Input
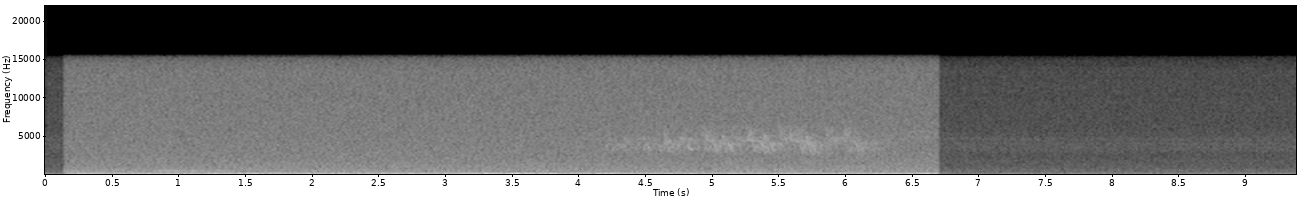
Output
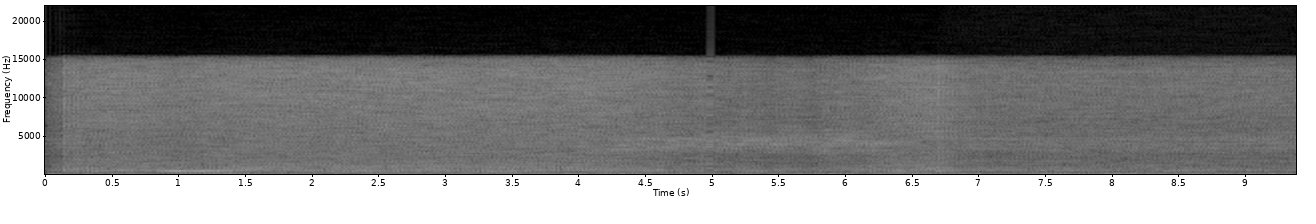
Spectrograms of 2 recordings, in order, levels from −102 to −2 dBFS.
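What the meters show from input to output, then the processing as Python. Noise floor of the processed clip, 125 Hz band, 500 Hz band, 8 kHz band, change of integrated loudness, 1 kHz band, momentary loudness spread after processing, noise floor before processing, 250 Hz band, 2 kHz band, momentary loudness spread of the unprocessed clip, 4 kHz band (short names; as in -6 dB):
-44 dBFS, -24.5 dB, -10.0 dB, -3.0 dB, -8.0 dB, -9.0 dB, 4 LU, -50 dBFS, -23.0 dB, -9.0 dB, 20 LU, -8.0 dB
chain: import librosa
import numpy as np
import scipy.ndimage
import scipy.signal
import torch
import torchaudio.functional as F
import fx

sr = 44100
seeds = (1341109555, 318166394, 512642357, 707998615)

y = scipy.signal.sosfilt(scipy.signal.butter(8, 410.0, 'highpass', fs=sr, output='sos'), x)
y = fx.high_shelf(y, sr, hz=6700.0, db=11.5)
y = fx.over_compress(y, sr, threshold_db=-35.0, ratio=-0.5)
y = fx.dmg_noise_colour(y, sr, seeds[0], colour='brown', level_db=-49.0)
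y = fx.room_flutter(y, sr, wall_m=5.9, rt60_s=1.4)
y = fx.buffer_glitch(y, sr, at_s=(4.95,), block=256, repeats=8)
y = F.gain(torch.from_numpy(y), -8.5).numpy()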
